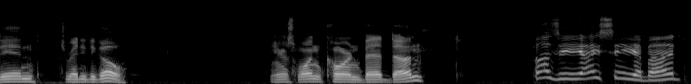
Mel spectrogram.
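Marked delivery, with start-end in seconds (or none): 5.3-6.8 high, soft pet-talk voice; talking to a dog. Real, not acted.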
